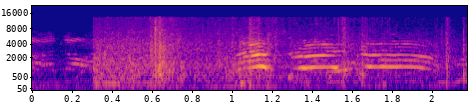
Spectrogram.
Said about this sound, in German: Und in den Bewässerungskanälen baden die Kinder, springen und schwimmen nackt im Wasser herum.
